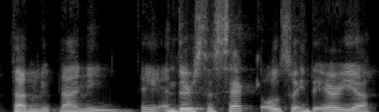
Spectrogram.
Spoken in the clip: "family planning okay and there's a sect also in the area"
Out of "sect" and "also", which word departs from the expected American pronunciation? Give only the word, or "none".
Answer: none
